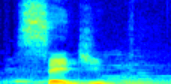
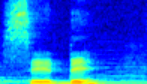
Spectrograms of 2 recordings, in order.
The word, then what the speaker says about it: sede: Um outro exemplo é com a palavra sede. Então a gente escreve D-E, sede, mas a gente pronuncia sede.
